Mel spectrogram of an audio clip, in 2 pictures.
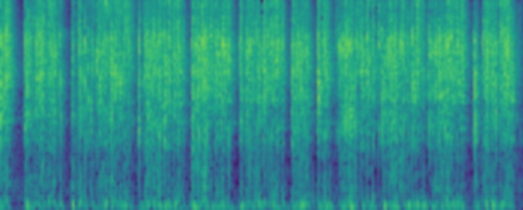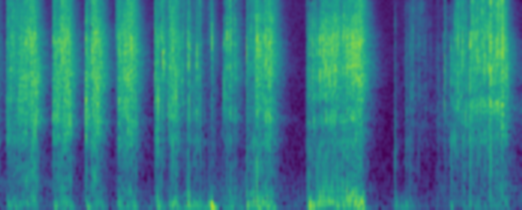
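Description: Long nails scratch quickly over the pink faux-pearl beads and rose-gold plastic rim of a plastic phone case. The result is a dense, bright, raspy scratching in rapid bursts separated by short breaks, with a couple of brief quiet gaps near the end.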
